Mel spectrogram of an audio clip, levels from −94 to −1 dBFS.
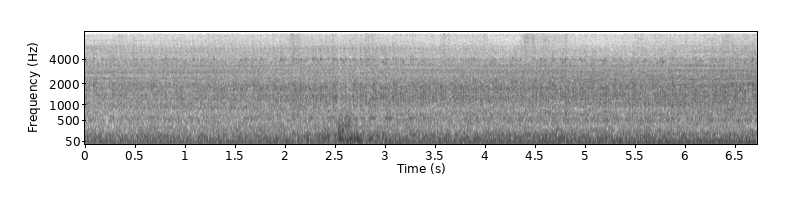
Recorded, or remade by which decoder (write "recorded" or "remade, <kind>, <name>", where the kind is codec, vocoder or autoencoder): recorded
